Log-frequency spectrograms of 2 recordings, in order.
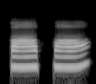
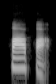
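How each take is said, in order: First: The P is softened, without a burst. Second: The P is popped out with a burst. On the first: The speaker calls it wrong. "It's not it's not like papa" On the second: The speaker calls it right. "it's like papa"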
